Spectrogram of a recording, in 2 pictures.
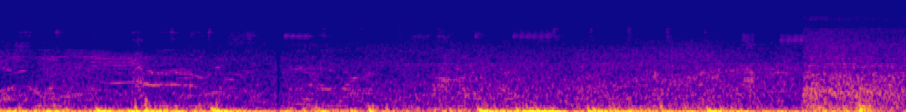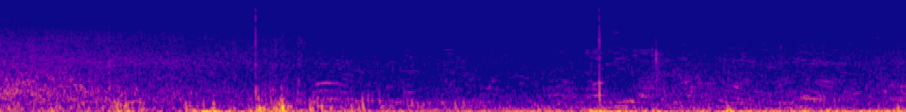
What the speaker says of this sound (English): the tropical torrential downpour is underway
